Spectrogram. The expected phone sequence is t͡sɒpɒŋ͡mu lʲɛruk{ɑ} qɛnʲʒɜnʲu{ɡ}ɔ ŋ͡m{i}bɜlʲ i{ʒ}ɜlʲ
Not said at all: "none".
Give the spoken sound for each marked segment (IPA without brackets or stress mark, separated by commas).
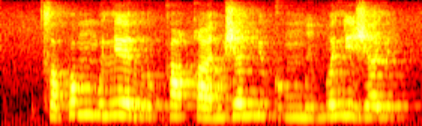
ɑ, ɡ, i, ʒ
